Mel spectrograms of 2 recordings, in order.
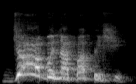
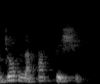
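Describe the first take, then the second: First: Loud, high, slow proclamation; emphatic shout. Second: Low, soft declaration; quiet statement. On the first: Preacher vindicating Job to the congregation, shouting. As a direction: burst out with it, drawing it out. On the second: Preacher citing the Bible on Job, quiet. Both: Acted.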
